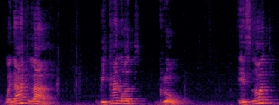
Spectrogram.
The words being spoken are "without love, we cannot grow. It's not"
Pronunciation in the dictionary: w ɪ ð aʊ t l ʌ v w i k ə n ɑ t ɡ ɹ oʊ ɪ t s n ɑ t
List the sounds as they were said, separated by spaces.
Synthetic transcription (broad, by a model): w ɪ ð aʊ t l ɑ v w i k ə n ɑ t ɡ ɹ oʊ ɪ t s n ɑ t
